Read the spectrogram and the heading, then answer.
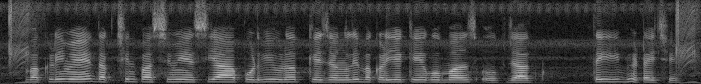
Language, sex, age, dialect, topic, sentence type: Magahi, male, 18-24, Western, agriculture, statement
